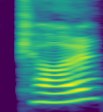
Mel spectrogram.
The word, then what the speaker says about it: 별: 별 means star. 별. The vowel is 여. So keep it different from 발.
